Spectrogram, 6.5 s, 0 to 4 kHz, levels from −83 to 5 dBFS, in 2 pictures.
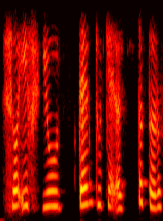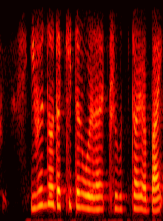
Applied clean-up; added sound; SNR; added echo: neural mask model Resemble Enhance denoiser.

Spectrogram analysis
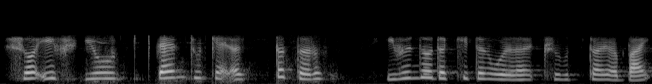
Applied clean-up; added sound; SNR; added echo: neural separator model SepFormer DNS4.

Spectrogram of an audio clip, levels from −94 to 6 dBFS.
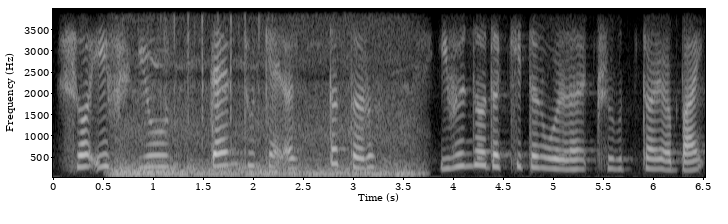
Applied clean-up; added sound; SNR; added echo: none; Bird; 3 dB; none.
